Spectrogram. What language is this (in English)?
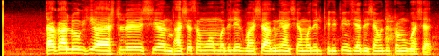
Marathi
